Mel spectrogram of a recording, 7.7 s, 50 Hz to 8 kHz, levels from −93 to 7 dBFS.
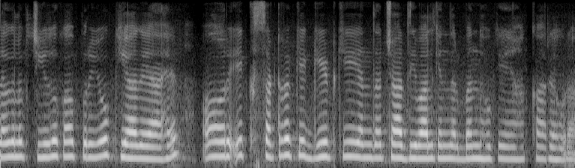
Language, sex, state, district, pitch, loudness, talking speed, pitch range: Hindi, female, Rajasthan, Churu, 240 Hz, -16 LUFS, 210 wpm, 220-255 Hz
